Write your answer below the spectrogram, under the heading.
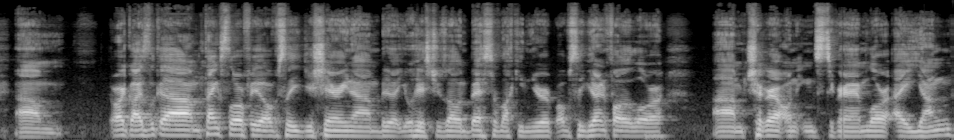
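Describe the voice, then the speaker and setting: On a very clean recording with a silent background, the speaker talks at a very fast pace with an Australian accent and monotone, flat intonation. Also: man, fairly low pitch for a man. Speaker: podcast host and bodybuilding competitor. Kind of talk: casual chat. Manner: halting, many fillers.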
